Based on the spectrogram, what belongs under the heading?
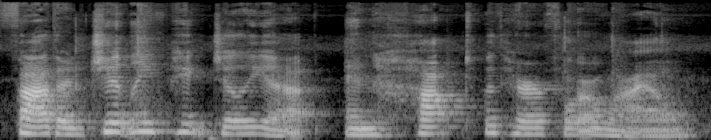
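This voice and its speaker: Poor audio captures a woman teacher doing a read-aloud lesson for small children, keeping explanations simple and asking questions as she goes. Her fairly low, creaky voice has a fairly bright tone, and she sounds animated at a normal speed.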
